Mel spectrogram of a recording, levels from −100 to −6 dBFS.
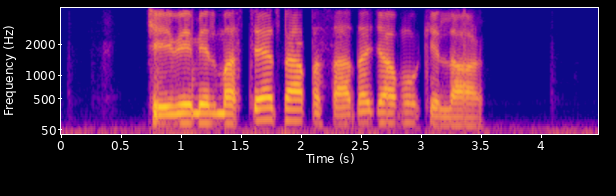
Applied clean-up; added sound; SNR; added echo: neural diffusion model UNIVERSE++.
